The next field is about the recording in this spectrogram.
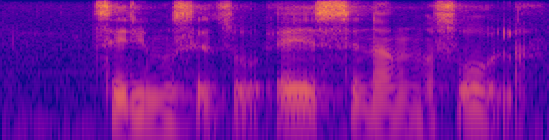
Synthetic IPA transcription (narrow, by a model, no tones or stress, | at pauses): t͡sʼʰedimuset͡sʼɔ̰ʔɪsɪnaŋ̩mʊsʊːla̰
